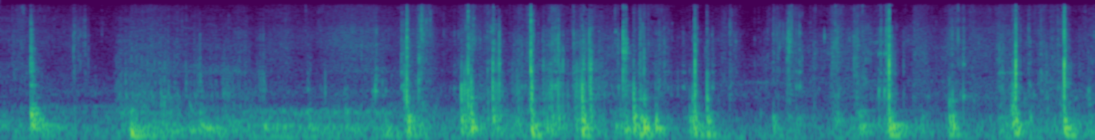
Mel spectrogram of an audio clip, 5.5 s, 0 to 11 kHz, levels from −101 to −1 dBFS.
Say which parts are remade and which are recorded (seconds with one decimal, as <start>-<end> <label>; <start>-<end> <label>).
0.0-5.5 recorded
